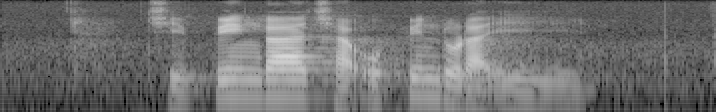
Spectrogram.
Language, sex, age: Venda, male, 28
